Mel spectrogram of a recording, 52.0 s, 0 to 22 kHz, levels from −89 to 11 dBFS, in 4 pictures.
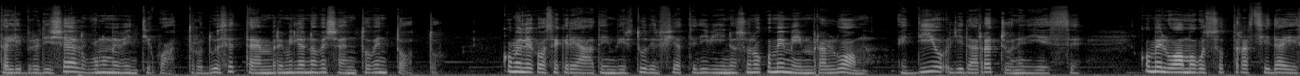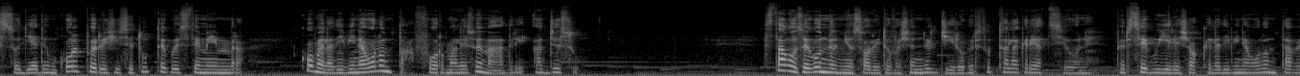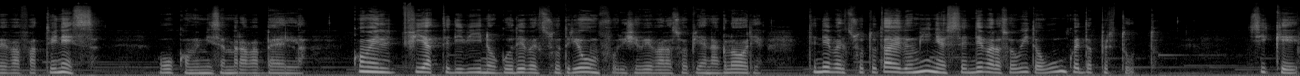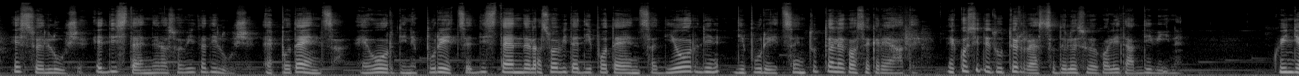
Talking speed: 175 wpm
